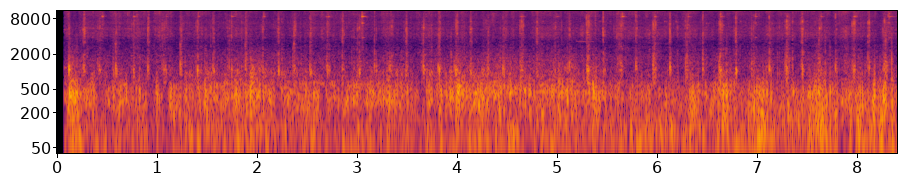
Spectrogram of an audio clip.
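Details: Four-year-old red roan Tennessee Walking Horse gelding, 16.2 hands, being ridden; steady rapid hoof clops in an even gait over a continuous broad background rumble.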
